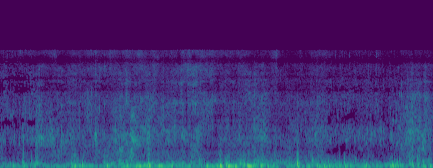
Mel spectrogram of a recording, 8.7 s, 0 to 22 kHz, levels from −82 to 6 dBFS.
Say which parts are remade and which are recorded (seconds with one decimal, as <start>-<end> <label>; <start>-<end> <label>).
0.0-0.7 recorded; 0.7-6.5 remade; 6.5-8.0 recorded; 8.0-8.7 remade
